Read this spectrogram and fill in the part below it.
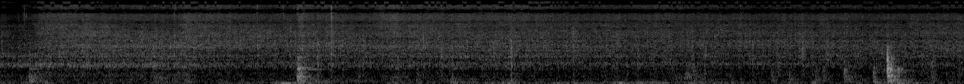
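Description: Food sizzles on a hot grill, a steady broad hiss with a few soft clicks and taps of handling, fairly quiet and continuous with no talk.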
